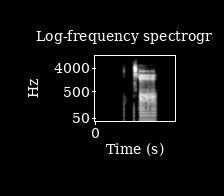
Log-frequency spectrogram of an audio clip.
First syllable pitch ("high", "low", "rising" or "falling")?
low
